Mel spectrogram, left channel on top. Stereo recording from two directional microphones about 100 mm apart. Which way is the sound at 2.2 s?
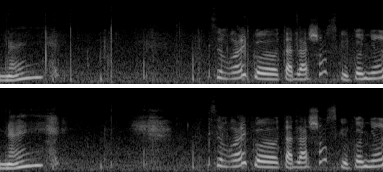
15° right (ahead or behind).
